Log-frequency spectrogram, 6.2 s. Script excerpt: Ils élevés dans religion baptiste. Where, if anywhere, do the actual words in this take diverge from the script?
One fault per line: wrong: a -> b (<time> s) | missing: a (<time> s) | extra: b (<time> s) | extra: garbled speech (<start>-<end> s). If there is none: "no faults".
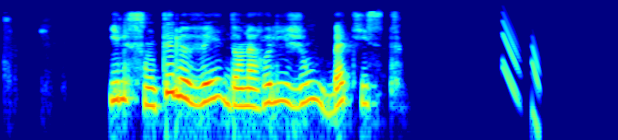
extra: sont (1.3 s)
extra: la (2.4 s)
